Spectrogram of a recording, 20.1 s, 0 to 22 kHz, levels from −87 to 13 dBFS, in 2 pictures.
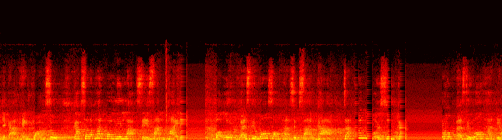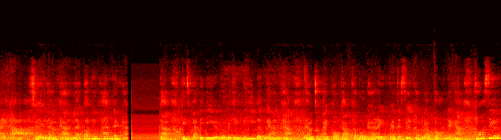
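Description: From 3.61 to 4.12 s the last sound is stretched into a fading buzz or hiss for about half a second, and the audio then resumes further on with that stretch gone. This is likely a long network dropout: nothing arrived, the receiver kept extending what it last had, and the roughly 480 ms in between was never played.

Around 7.1 to 7.8 s the sound stutters three times: a brief held smear at 7.09 to 7.18 s (60 ms), a longer one at 7.33 to 7.48 s (120 ms), and another at 7.75 to 7.84 s (60 ms). Each is a burst of packet loss. The receiver repeats and softens the last sound to cover the gap, then jumps ahead past the missing audio.

Right after, from 7.99 to 8.86 s, another likely long network dropout follows, with a fading fill of about 840 ms. From 12.55 to 13.24 s there is likely a third, about 660 ms, where the concealment dies away into roughly 30 ms of silence before the audio returns.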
